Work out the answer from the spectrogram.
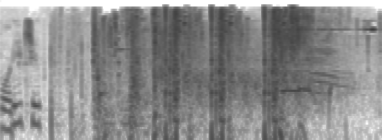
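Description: Gunfire crackles through a video game firefight: many sharp, loud shots in rapid bursts, dense and overlapping, with brief gaps between volleys.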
